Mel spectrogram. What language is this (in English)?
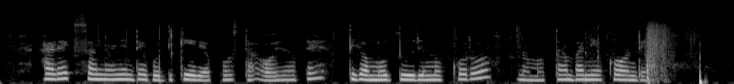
Kikuyu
